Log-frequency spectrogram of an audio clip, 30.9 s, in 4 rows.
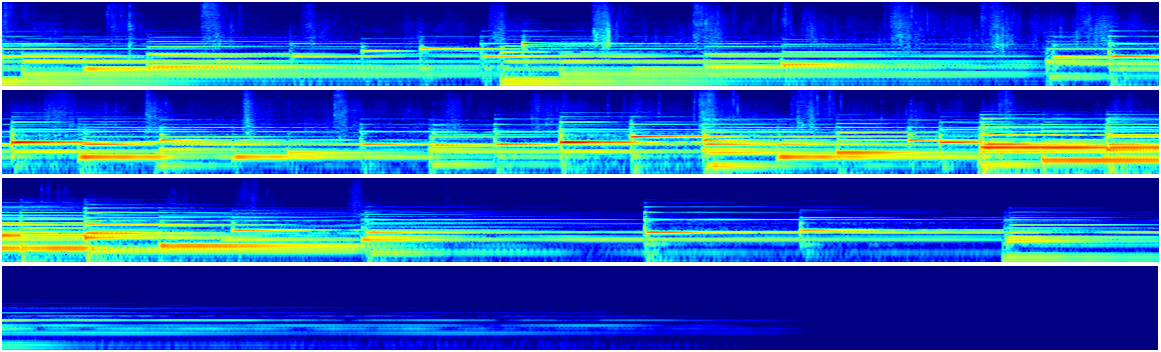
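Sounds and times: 
intro instrumental music: 0:00.0 - 0:23.6.

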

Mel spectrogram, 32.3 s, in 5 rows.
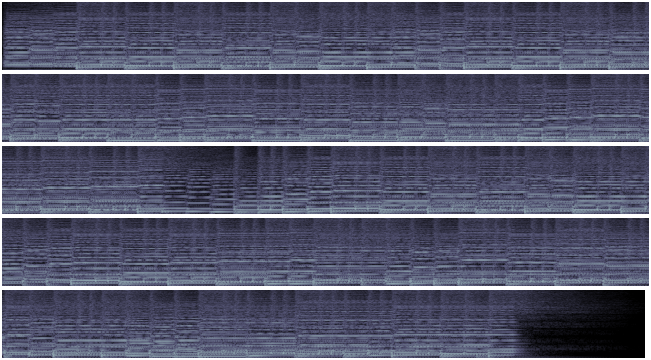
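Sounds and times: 
swing music: 0:00.0 - 0:31.2.

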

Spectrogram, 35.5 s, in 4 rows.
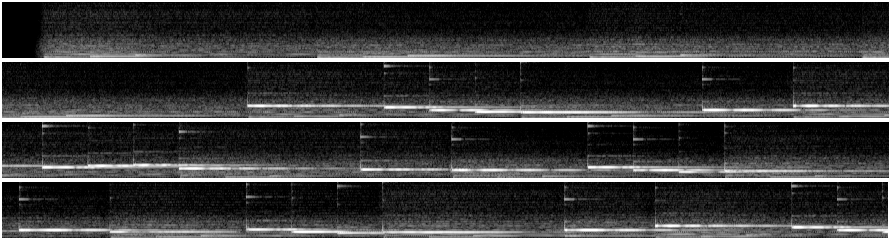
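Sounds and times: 
strings: 0:00.3 - 0:35.4.

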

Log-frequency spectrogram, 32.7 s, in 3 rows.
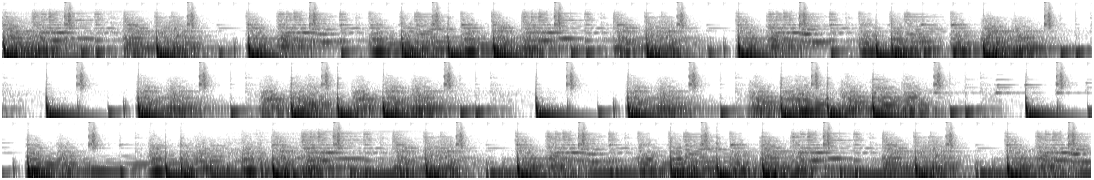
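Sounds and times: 
groove music: 0:00.0 - 0:32.6.

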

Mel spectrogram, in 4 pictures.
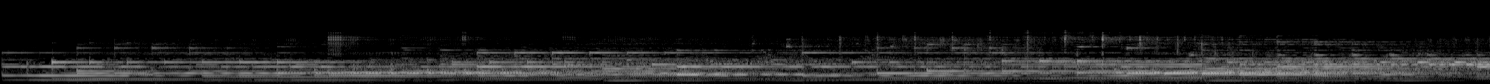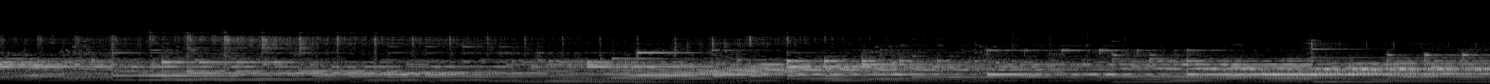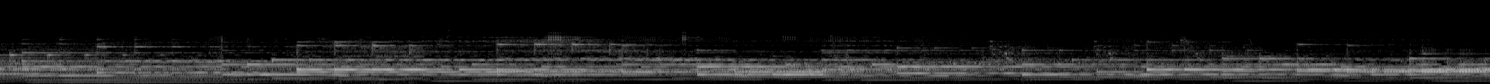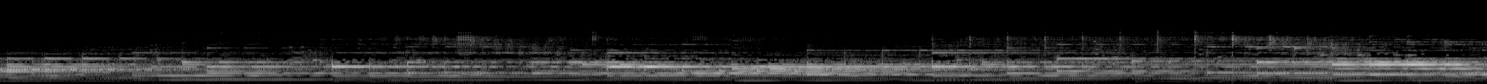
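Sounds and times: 
ambient music: 0:00.0 - 0:59.5.

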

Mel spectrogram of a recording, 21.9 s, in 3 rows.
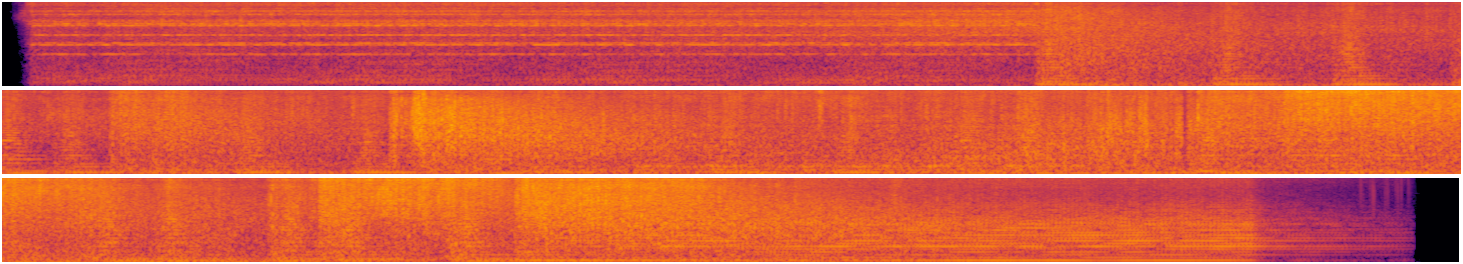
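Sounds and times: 
game ending music: 0:05.2 - 0:21.6.

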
